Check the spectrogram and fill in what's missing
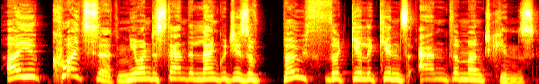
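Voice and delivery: high-pitched, questioning Scarecrow king; doubting Scarecrow. Acted. Scarecrow tests his interpreter, high and doubting. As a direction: question closely in a high character voice.

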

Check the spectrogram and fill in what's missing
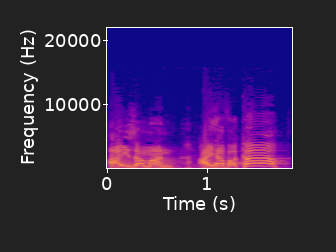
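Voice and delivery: ordinary talk, nothing marked

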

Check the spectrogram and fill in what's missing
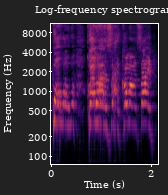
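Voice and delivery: loud, high rapid-fire shouts; imitated screaming. Esther screams at auntie with finger guns, loud high shouts. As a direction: scream the challenge over and over. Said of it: "I'm screaming".

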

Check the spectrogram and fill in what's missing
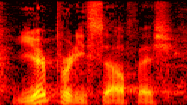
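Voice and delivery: low, slow, soft retort; under-the-breath backtalk. Retold or imitated. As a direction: say it quietly, as if not daring to. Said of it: "you didn't talk like this".

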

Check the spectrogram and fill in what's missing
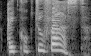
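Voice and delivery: high, brisk rabbit excuse; hurried rabbit. A narrator's reading. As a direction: pipe it up quickly. Rabbit character, high and quick.

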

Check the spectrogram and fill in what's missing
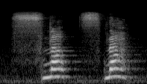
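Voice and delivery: high little snap snap; snapping teeth. A narrator's reading. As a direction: snap it playfully. Teeth snap sound effect.

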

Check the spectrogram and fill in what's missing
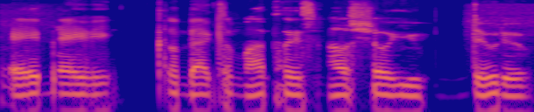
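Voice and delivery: loud hammed-up sleazy come-on; sexy voice.

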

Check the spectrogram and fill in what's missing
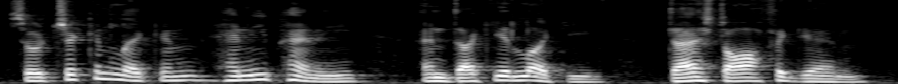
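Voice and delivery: usual speaking voice

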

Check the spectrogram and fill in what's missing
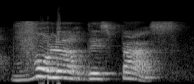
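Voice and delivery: angry rabbit retorting to his neighbour. Acted. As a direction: fire the insult back. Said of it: "répliquait monsieur Grisou".

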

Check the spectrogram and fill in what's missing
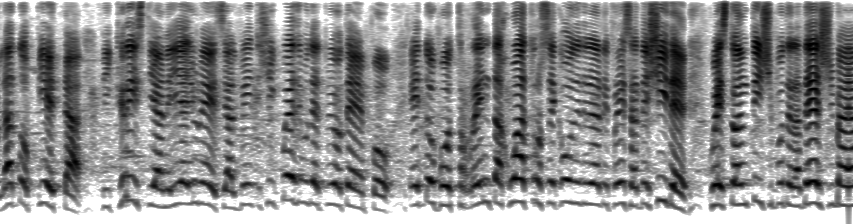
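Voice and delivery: usual speaking voice

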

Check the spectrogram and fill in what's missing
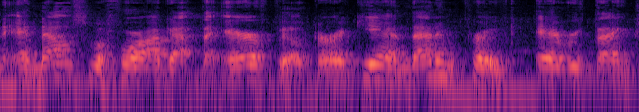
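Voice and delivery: muffled behind cloth; through a bandana. Real, not acted. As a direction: fabric covering mouth.

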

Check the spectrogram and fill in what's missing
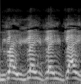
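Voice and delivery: "ไหล" repeated identically, no final consonant; endings dropped. Shown as a demonstration. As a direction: mimic like, rice, light, right all blurred into "ไหล". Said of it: "ถ้าเล่าบ่ออกเสียงหน้าเสียงถ่ายชัดเจน". ("ไหล" ซ้ำๆ ไม่มีเสียงท้าย)

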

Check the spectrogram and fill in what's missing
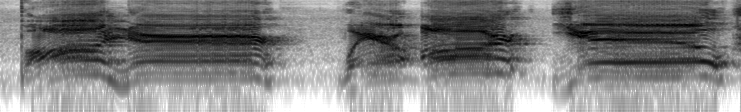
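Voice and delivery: slow, drawn-out creepy call; scary Tun. Acted. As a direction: hunt someone hiding, stretching the words. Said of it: "not the scary Tun".

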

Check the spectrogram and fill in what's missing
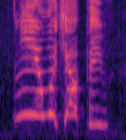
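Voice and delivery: squeaky, very high-pitched; a chipmunk voice; helium voice. Pretend. Squeaky greeting to viewers.

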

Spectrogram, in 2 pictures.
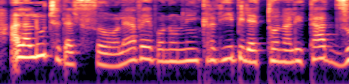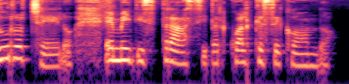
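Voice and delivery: plain reading voice

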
